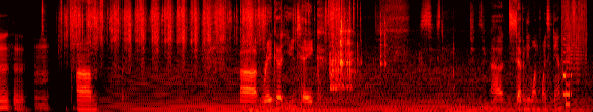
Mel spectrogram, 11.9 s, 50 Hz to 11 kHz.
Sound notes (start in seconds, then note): 1.1 dice rolling; 6.4 dice rolling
